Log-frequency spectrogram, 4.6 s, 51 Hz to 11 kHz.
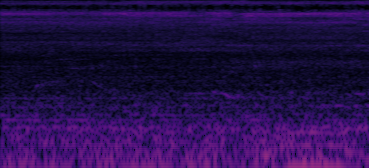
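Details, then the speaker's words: Brand-new narrow-gauge KTR 450 at factory inspection, air pressure built up: constant high-pitched hiss over a low machine rumble; air leaking at a solenoid that was not even tight and moved, to be tightened. "Sounds like it's coming from one of these solenoids. Let's see. That one's not even tight. That could be our whole problem."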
